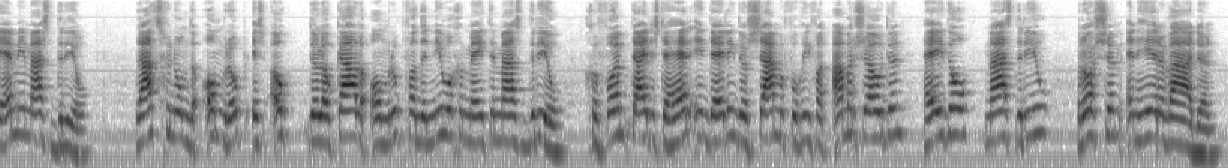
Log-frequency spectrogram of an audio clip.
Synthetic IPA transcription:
ɛmɪnmaːsdrilˠ | laːtsχənumdəʔɔmrupɪso̰wk̚ | dəlokaːləʔɔmrupfɑndəniwəχəmejntəmaːsdrilˠ | χəvɔrmtɛjdənzdəɦɛrɪndejlɪŋdʊːrsaːmənvuɣɪŋfɑnamərzowdən | heːjdəlˠ | maːsdrilˠ | rɔsəmɛnhɪːɾəʋaːdən

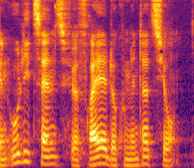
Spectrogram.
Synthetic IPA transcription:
ɪnʔuːlit͡sɛnsfyːɐfʁ̥aɪədokumɛntat͡sjo̰ːn

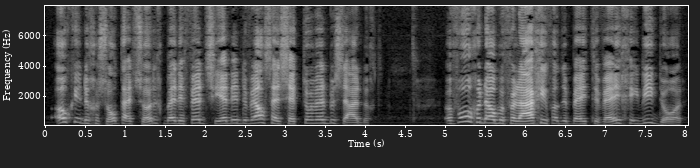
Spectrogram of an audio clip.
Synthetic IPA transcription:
ʔowkɪndəχəzɔntɦɛjtsɔɹχbɛjdefɛnsiɛnɪndəʋɛlˠsɛjnsɛk̚tɔɹʋɛɹ̚bəzœɥndəχt | ənvʊːlˠχənowməvəɹlaːχɪŋvɑndəbejteʋejχɪŋnit̚dʊːɹ

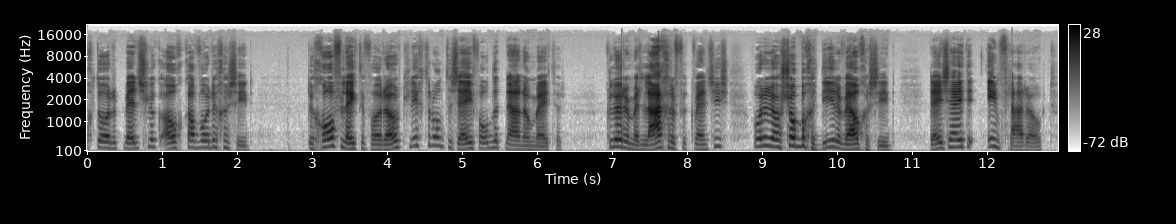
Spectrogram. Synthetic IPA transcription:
χdʊːɾət̚mɛnsələkowχkɑnʋɔɹdənχəzin | d̥əχɔlˠflɛŋk̚təvɑnrowtlɪχtrɔntdəzejvənɦɔndəɹtnaːnowmejtəɹ | kløːɾənmɛtlaːχəɾəfrəkʋɛnsis | ʋɔɹdəndʊːɹsɔməχədiːɾənʋɛlˠχəz̥in | d̥ejzəɦejtə | ɪnfraːrowt

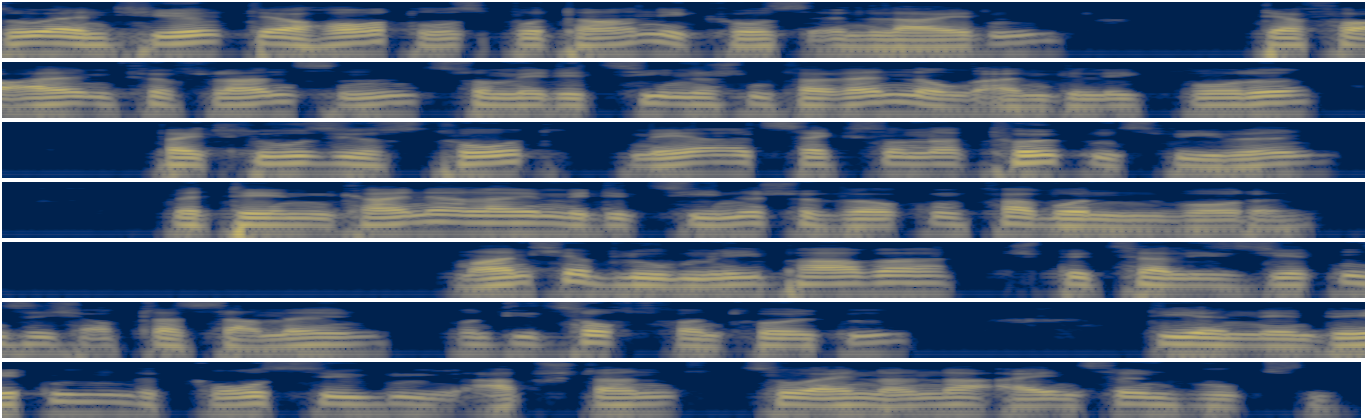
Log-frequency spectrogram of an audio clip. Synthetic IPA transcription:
z̥oːɛnthiːlt̚d̥eːɐɦɔɐtʰʊsb̥otʰaːnikʰʊsɪnlaɪdn̩ | d̥eːɐfoːɐʔaləmfyːɐflant͡sn̩t͡suːɐmeɾit͡siːnɪʃn̩fɛɐvɛndʊŋʔa̰nɡəleːk̚tv̥ʊɐdə | b̥aɪkʰl̥uːzjʊstʰoːt | meːɐalsz̥ɛkshʊndɐtʰːʊlpm̩t͡sv̥iːbl̩n | mɪt̚d̥eːnənkʰaɪnɐlaɪmedit͡siːnɪʃəvɪɐkʊŋfɛɐbʊndn̩vʊɐɾə | mançəbluːbm̩liːphaːbɐʃpet͡sjaliziːɐtn̩zɪçaʊfd̥asz̥aml̩n | ʊnt̚d̥iːt͡sʊχtfɔntʰʊlpm̩ | d̥iːɪndeːnbeːtn̩mɪt̚ɡ̥ʁoːst͡syːɡɪɡ̩ʔa̰pʃtantt͡suaɪnandɐʔaɪnt͡sl̩nvuːksn̩

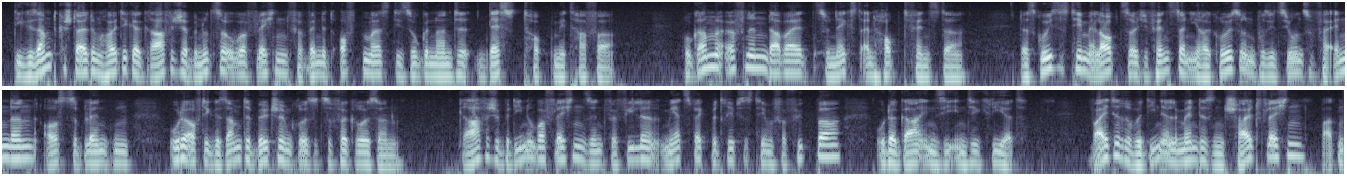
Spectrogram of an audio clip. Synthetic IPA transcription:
d̥iːɡəzamtɡ̥əʃtaltʊŋɦɔʏtɪɡɐɡʁaːfɪʃɐbənʊt͡sɐʔo̰ːbɐflʔɛçn̩fɛɐvɛndətʰʔɔftmaːlsd̥iːzoːɡənantədɛsktʰɔpmetʰafɐ | pʁ̥oɡʁaməʔœfnəndabaɪt͡sunɛːçsta̰ɪnɦaʊptfɛnstɐ | d̥asɡ̥uizʏstʰeːmɛ̰ɐlʔaʊptz̥ɔlçəfɛnstɐɪnʔiːʁɐɡʁøːsəʊ̰ntpʰozit͡sjo̰ːnt͡sufɛɐʔɛndɐnʔa̰ʊst͡sublɛndn̩ | ʔoːɾɐʔa̰ʊfd̥iːɡəzamtəbɪltʃɪɐmɡʁø̰ːsət͡sufɛɐɡʁøːsɐn | ɡ̥ʁaːfɪʃəbədiːnʔo̰ːbɐflɛçn̩zɪntfyːɐfiːləmeːɐt͡sv̥ɛk̚b̥ətʁ̥iːpz̥ʏ̥stʰeːməfɛɐfyːk̚b̥aːɐ | ʔo̰ːdɐɡaːɐʔɪ̰nzḭːʔɪ̰nteɡʁiːɐt | va̰ɪtəʁ̞əbədiːnʔḛləmɛntəzɪntʃaltflɛçn̩b̥a̰tn̩

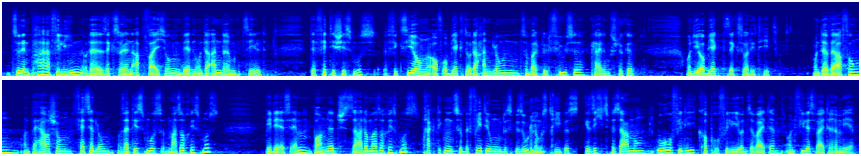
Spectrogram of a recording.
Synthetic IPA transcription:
t͡sudeːnpʰaʁafiliːənʔo̰ːdɐzɛksuɛlənʔa̰pv̥aɪçʊŋənveːɐdn̩ʔʊntɐ̰ʔa̰ndəʁ̞əmɡət͡sɛːlt | d̥eːɐfɛtɪʃɪsmʊsfiksiːʁ̞ʊŋa̰ʊfɔ̰pjɛktəʔoːdɐhandlʊŋənt͡sʊmbaɪʃpiːlfyːsəkl̥aɪɾʊŋsʃtʏkə | ʔʊntd̥iːɔpjɛk̚tz̥ɛksua̰lḭtʰɛ̰ːt | ʔʊntɐvɛɐfʊŋʔʊnt̚b̥əɦɛɐʃʊŋfɛsəlʊŋzadɪsmʊsʊ̰ntmazoxɪsmʊs | b̥eːdḛːɛ̰sʔɛ̰mbɔndɪt͡ʃz̥a̰ːdomazoxɪsmʊspʁ̥aktɪkŋ̩t͡suːɐbəfʁ̥iːdɪɡʊŋdɛsb̥əzuːdlʊŋstʁ̥iːbəsɡ̥əzɪçt͡sb̥əzaːmʊŋuʁofiliːkʰopʁ̥ofiliːʔʊ̰ntz̥ova̰ɪtɐʔʊ̰ntfiːləsv̥a̰ɪtəʁəmḛːɐ

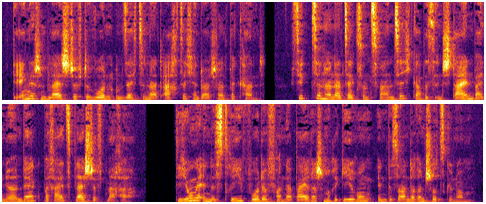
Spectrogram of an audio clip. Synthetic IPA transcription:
d̥ḭːʔɛŋlɪʃn̩blaɪʃtɪftəvʊɐdn̩ʔʊmzɛçt͡seːnhʊndɐtʔaχt͡sɪçɪndɔʏt͡ʃlant̚b̥əkʰant | z̥iːp̚t͡seːnhʊndɐtz̥ɛksʊntt͡sv̥ant͡sɪçɡ̥aːpɛsɪnʃtaɪnbaɪnʏɐnbɛɐkb̥əʁaɪt͡sb̥laɪʃtɪftmaχɐ | d̥iːjʊŋəʔɪndʊstʁ̥iːvʊɐdəfɔndeːɐbaɪʁɪʃn̩ʁeɡiːʁ̞ʊŋɪnbəzɔndəʁ̞ənʃʊt͡sɡ̥ənɔmən

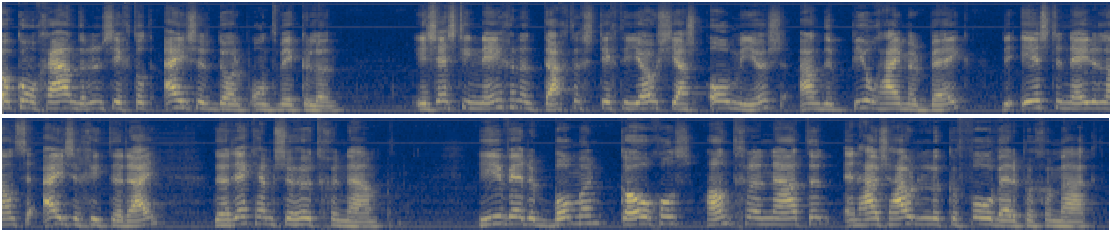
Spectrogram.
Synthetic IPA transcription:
owkɔnχaːndərənzɪχtɔtɛjzərdɔrpɔntʋɪkələn | ʔɪnzɛstinːejχənəntɑχtəχstɪχtəjowsiasʔoːmiøsʔaːndəbilˠɦɛjməɹbejk | dəʔɪːɹstənejdəɹlɑnsəʔɛjzəχitərɛj | dərɛkɛmsəɦøtχənaːmt | ɦiːɹʋɛɹdənbɔmənkowχəlˠshɑntχranaːtənɛnɦœɥsɦɑwdələkəvʊːɹʋɛrpənχəmaːkt

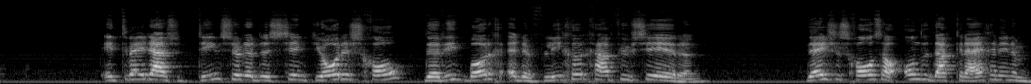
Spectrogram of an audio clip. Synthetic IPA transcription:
ʔɪntʋejdœɥzəntinz̥ɵləndəsɪntjoːɾəsχolˠ | dərit̚bɔrχɛndəvliχərχaːnfysɪːɾən | dejzəsχoːlˠzɑwˠʔɔndərdɑkːrɛjχənɪnən

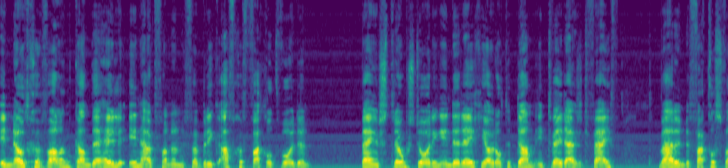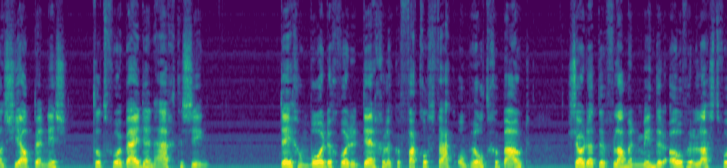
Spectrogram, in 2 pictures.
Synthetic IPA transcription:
ɪnːowtχəvɑlənkɑndəɦejləʔɪnɦɑwtfɑnənfabrikɑ̰fχəv̥ɑkəlˠtʋɔrdən | b̥ɛjənstrowmstʊːɾɪŋɪndərejχiowrɔtəɹdɑmɪ̰ntʋejdœɥzəntfɛjf | ʋaːɾəndəfɑkəlˠsfɑnsjɛwpɛɹnɪs | tɔtfʊːɹbɛjdɛnɦaːχtəzin | tejχənʋʊːɹdəχʋɔɹdəndɛrχələkəv̥ɑkəlˠsfaːkɔmɦɵlˠtχəbʌwt | sowdɑt̚dəvlɑmənmɪndərowvəɹlɑstfʊː

